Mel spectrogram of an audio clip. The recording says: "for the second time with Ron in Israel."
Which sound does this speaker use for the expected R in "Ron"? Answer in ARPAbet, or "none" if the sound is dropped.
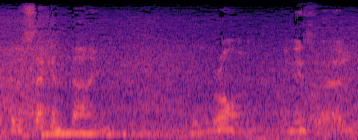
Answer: R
